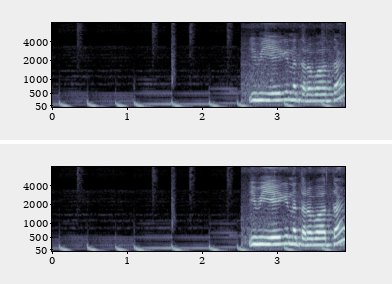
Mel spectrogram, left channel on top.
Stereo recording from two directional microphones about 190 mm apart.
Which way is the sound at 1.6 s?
Centre (ahead or behind).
